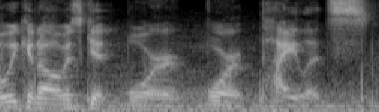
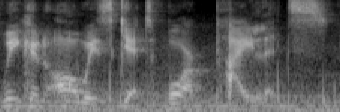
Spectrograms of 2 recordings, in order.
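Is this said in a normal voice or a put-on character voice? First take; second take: normal; character voice. First: It is said in the speaker's ordinary voice. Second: It is said in a put-on villain character voice.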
